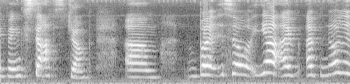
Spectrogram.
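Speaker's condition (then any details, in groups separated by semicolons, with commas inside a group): Cerebral palsy; brain damage; trouble swallowing when eating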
